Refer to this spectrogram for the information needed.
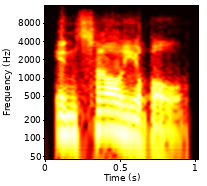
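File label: "Insoluble", American English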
